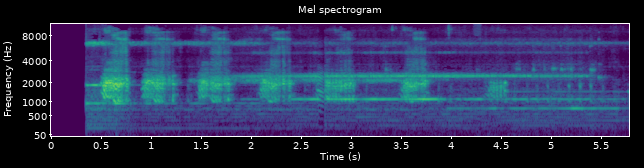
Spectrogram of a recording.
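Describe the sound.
A frog croaks in a quick series of about seven or eight raspy calls that fade slightly, over a steady thin background of insect-like whine. No one speaks.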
